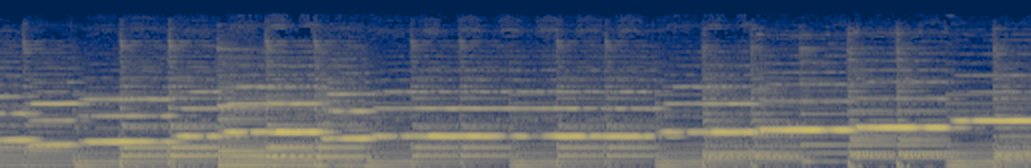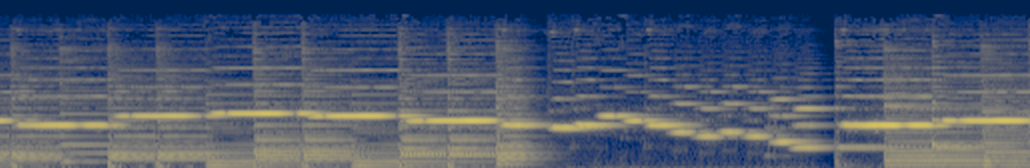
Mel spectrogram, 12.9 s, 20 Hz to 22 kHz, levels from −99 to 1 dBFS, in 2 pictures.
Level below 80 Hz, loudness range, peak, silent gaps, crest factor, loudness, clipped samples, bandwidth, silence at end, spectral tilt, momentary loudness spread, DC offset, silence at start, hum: -60 dBFS; 6 LU; -12 dBFS; none; 12 dB; -25 LUFS; under 0.1%; 14.5 kHz; 0 s; -5 dB/octave; 10 LU; under 0.1%; 0 s; none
